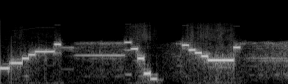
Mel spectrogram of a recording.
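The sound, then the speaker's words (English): Electronic tuning tones from a software-defined radio being tuned with no signals present step quickly upward in pitch, drop back down, then climb again, a series of clean beeping notes with no talking. “What you were looking at here is not fascinating, but if you can hear the tones, what you see really is that is the way you're tuning.”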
